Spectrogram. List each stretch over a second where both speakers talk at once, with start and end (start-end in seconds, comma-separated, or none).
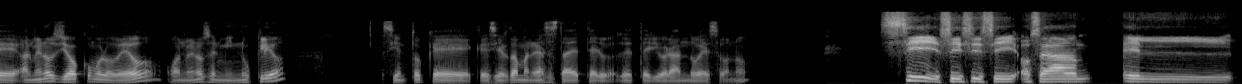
none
